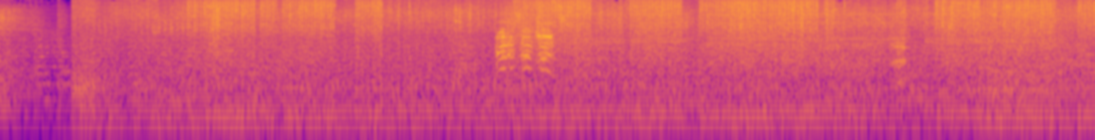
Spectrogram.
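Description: A motorbike engine roars steadily.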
